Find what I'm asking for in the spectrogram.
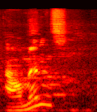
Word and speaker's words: almond: Almond, not owl.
